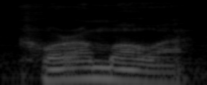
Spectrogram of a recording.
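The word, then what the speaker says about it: Jeremiah Owusu-Koramoah: Sanchez you're Mark sancheese Mark sancheese until you pronounce Jeremiah U koroa correctly Mark sanche I'm sorry Mark San Danny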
